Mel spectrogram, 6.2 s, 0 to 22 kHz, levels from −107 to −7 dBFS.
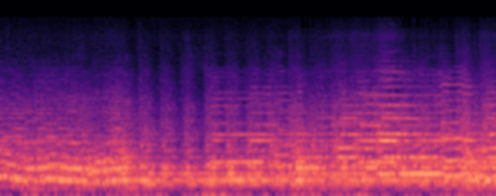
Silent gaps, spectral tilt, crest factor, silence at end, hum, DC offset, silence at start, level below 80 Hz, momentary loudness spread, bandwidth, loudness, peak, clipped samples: none; -7.5 dB/octave; 14 dB; 0 s; none; under 0.1%; 0 s; -66 dBFS; 7 LU; 8 kHz; -32 LUFS; -16 dBFS; under 0.1%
